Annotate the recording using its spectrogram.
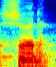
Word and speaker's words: should: porque se escriben parecidas y todos tienen la L que no suena y el mismo sonido de la U corta. Así que would, could, should.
